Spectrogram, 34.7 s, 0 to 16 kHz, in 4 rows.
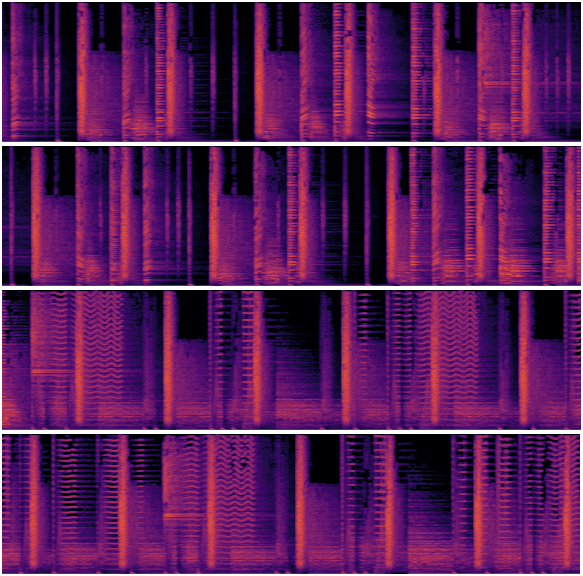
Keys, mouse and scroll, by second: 3.3 click, 7.0 click, 11.5 alt+scroll up 1, 12.0 alt+scroll up 1, 12.7 scroll up 1, 13.2-13.7 scroll down 2, 14.2 scroll up 1, 14.7 scroll up 1, 15.2-16.2 scroll down 3, 16.7 alt+scroll up 1, 17.3 alt+scroll up 1, 17.8-18.4 alt+scroll down 2, 18.8 alt+scroll up 1, 19.4 alt+scroll up 1, 20.1 alt+scroll down 1, 20.6 alt+scroll down 1, 22.1-22.5 alt+scroll up 3, 23.1-23.6 scroll down 2, 26.9 scroll down 1, 27.4 scroll down 1, 29.0-29.8 alt+scroll down 2, 31.1-33.0 scroll up 1, 33.0 click.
